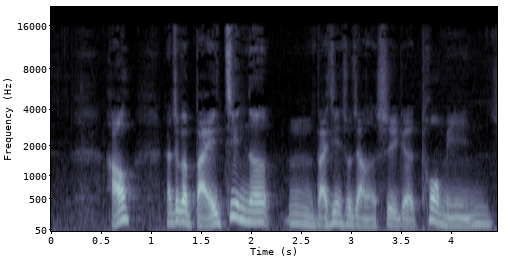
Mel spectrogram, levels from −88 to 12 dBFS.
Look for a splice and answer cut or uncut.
uncut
